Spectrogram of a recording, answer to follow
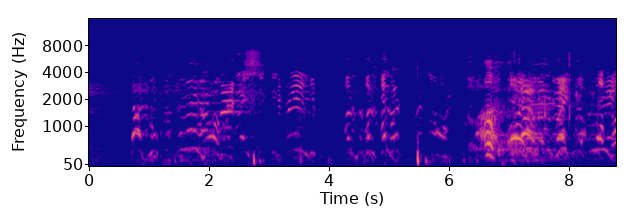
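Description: Men's voices shouting across a football pitch, with a man exclaiming "oh, oh" over and over near the end, the loudest part. Two short, dull thumps stand out, about three and five and a half seconds in.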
